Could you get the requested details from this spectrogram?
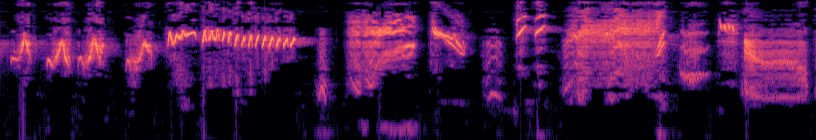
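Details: Wild violaceous euphonia in full song, mixing quick high chirps, a rapid trilled run, and harsh buzzy bursts in a varied, jumbled sequence.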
